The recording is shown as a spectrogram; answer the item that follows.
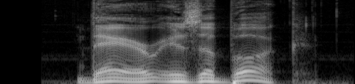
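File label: "there is a book", English, male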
